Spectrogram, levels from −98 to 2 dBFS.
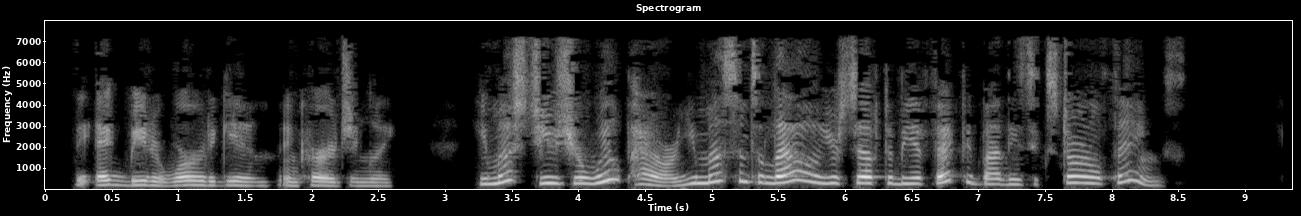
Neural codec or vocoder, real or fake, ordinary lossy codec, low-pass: none; real; MP3, 32 kbps; 7.2 kHz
